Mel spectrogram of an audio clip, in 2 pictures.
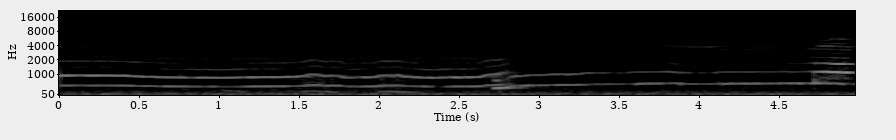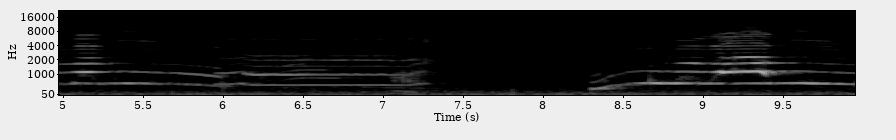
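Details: Siamese cat growling at a stray cat, uttering a string of long, tonal yowls with small wobbles, each held for one to three seconds and separated by short breaks, the last rising sharply and growing louder.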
